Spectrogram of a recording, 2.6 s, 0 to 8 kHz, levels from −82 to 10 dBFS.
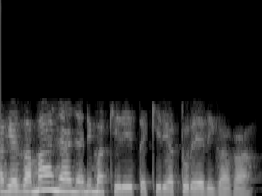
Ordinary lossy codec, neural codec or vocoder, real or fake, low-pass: AAC, 16 kbps; autoencoder, 48 kHz, 128 numbers a frame, DAC-VAE, trained on Japanese speech; fake; 7.2 kHz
